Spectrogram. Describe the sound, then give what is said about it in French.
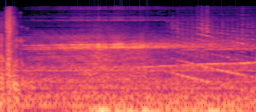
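A car engine kicks in after a sharp initial click, then a steady motor hum with rising and falling whine as the vehicle pulls away, moderately loud with no talking. “J'ai à peine le temps de contourner l'habitacle qu'il démarre sur les”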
